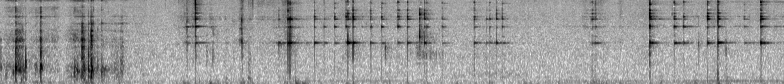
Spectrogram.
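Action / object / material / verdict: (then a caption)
tap / glass bottle / glass / none. Fingers tap on a glass bottle in a quick, irregular series of light, clinking taps. Each tap rings briefly with a bright, glassy tone, and the first second holds a fuller, louder burst before the taps settle into sharper, cleaner clinks.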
